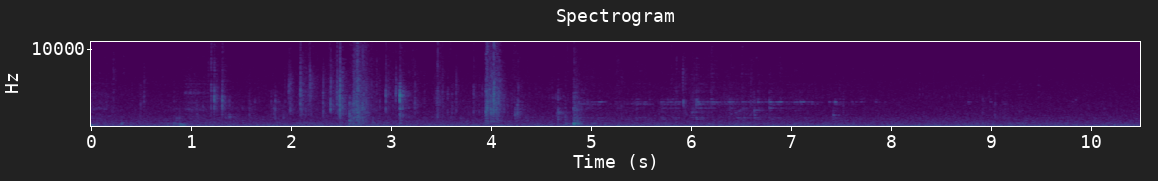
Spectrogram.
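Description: Sparse crinkles and clicks from a plastic snack wrapper being handled while eating a cookie, mostly in the first half.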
